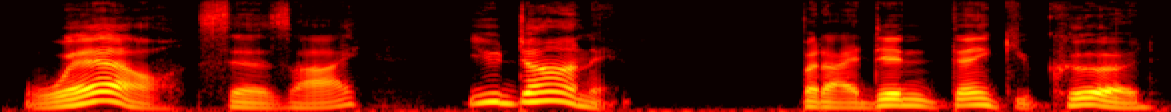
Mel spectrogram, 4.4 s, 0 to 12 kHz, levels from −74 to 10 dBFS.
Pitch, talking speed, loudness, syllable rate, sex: 135 Hz, 165 wpm, -19 LUFS, 3.7 syllables/s, male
